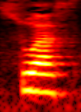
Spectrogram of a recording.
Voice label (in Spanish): "suas", silabas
